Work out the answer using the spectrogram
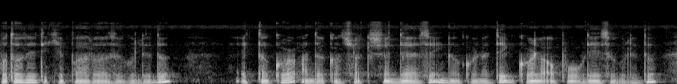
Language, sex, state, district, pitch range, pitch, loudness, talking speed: Nagamese, male, Nagaland, Dimapur, 75-95 Hz, 80 Hz, -19 LUFS, 210 wpm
